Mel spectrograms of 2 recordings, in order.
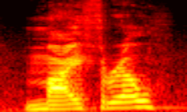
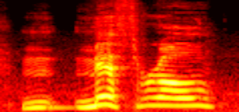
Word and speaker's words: mithril: have to commit perjury my thrill it's clearly pronounced my thrill yeah mithril me thrill my thrill what's English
